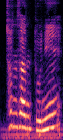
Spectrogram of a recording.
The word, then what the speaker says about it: 천산돈: 천산 돈이라고 읽을 때는 돈이라고 읽어야 돼. 이게 쓸 때는 둔이지만 읽을 때는 돈으로 써요. 하늘천이죠. 천산돈이 이렇게 해서 달월자를 써가지고요. 돼지 이렇게 천산 둔인데 읽을 때는 돈으로 읽거든요.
